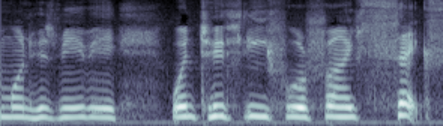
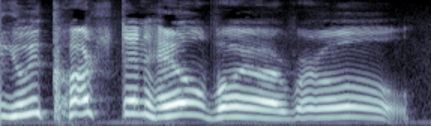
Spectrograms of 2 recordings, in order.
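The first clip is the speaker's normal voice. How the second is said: slow, drawn-out mock doom voice; hammed-up hellfire threat; imagined prophet's curse; 4 dB louder, slower than usual. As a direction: put on an ominous curse, stretching the words. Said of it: "You know how they talk".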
